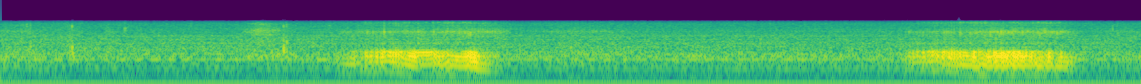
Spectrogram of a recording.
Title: Dad snoring on the couch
